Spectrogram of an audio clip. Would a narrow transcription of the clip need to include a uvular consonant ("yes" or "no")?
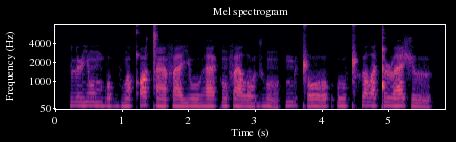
yes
